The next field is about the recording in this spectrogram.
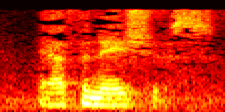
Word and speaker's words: Athanasius: In case you want to write it down, I'll spell it for you. It's A-T-H-A-N-A-S-I-U-S. Athanasius.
